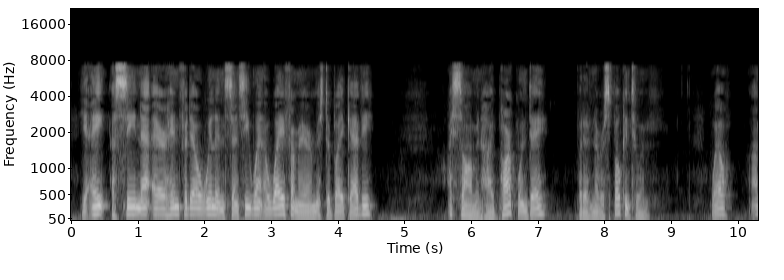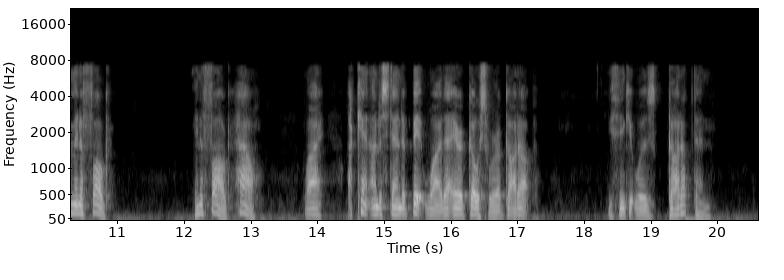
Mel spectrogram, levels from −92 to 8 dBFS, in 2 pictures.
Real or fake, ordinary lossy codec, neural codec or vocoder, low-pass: real; MP3, 48 kbps; none; 7.2 kHz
